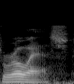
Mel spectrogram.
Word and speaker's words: Rhoas: or was also called Roas. That's spelled R-H-O-A-S, Roas.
